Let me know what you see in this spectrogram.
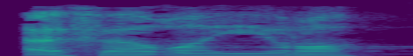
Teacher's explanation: ولاحظ أن الهمزة مرققة والفاء مرققة والغين مفخمة والياء مرققة والراء مفخمة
